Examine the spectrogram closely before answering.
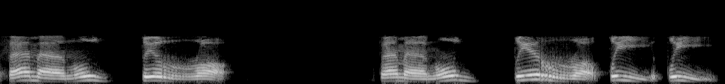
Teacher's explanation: قرأ أبو جعفر بكسر الطاء انفراد له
